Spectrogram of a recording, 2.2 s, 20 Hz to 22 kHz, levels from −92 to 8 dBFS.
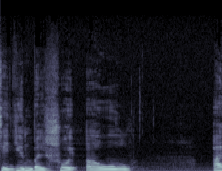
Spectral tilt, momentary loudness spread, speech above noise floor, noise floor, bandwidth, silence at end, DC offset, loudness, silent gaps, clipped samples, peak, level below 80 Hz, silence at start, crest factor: -7 dB/octave; 6 LU; 33 dB; -58 dBFS; 15 kHz; 0 s; under 0.1%; -26 LUFS; none; under 0.1%; -12 dBFS; -62 dBFS; 0 s; 14 dB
